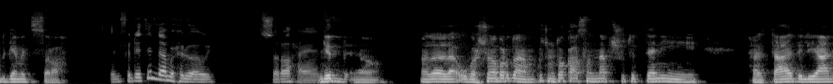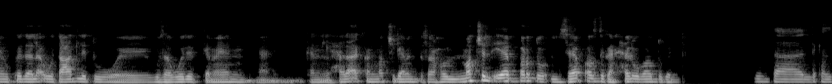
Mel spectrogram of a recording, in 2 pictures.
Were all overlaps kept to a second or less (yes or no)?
yes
